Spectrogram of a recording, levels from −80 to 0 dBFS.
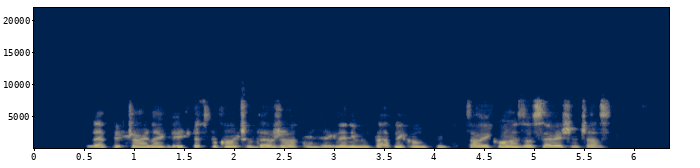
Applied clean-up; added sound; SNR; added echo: neural mask model Resemble Enhance denoiser.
